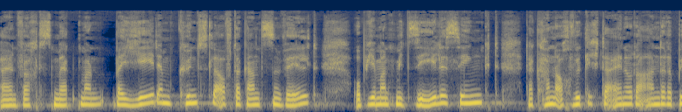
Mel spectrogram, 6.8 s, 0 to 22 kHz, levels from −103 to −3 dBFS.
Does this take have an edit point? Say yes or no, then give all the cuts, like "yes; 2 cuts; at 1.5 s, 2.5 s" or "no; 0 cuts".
no; 0 cuts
